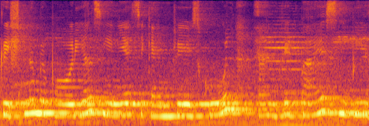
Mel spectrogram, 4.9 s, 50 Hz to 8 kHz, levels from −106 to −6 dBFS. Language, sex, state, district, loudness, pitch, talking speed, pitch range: Hindi, female, Haryana, Rohtak, -14 LUFS, 235 Hz, 110 wpm, 230-260 Hz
